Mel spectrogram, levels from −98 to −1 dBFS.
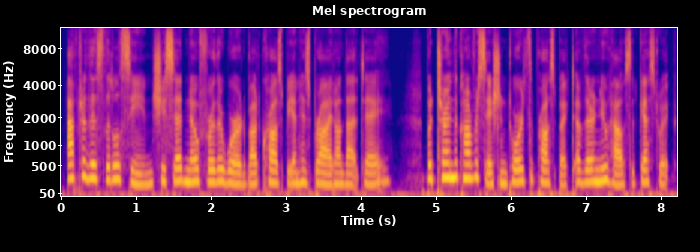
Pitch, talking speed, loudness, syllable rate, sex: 205 Hz, 220 wpm, -18 LUFS, 5.9 syllables/s, female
